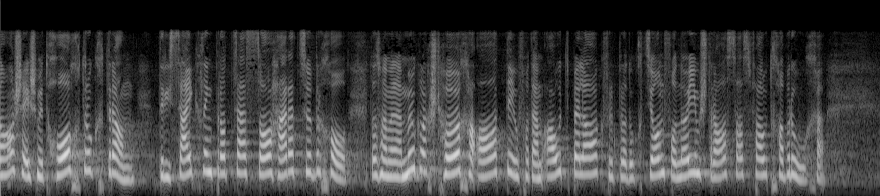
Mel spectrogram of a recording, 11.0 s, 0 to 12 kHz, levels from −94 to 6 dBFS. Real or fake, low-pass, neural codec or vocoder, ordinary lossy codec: real; 7.2 kHz; none; none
